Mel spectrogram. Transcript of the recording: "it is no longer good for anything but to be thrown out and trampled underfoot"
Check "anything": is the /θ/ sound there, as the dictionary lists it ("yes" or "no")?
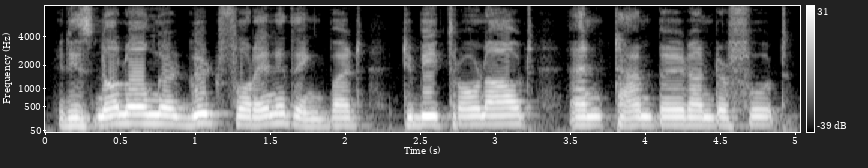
no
